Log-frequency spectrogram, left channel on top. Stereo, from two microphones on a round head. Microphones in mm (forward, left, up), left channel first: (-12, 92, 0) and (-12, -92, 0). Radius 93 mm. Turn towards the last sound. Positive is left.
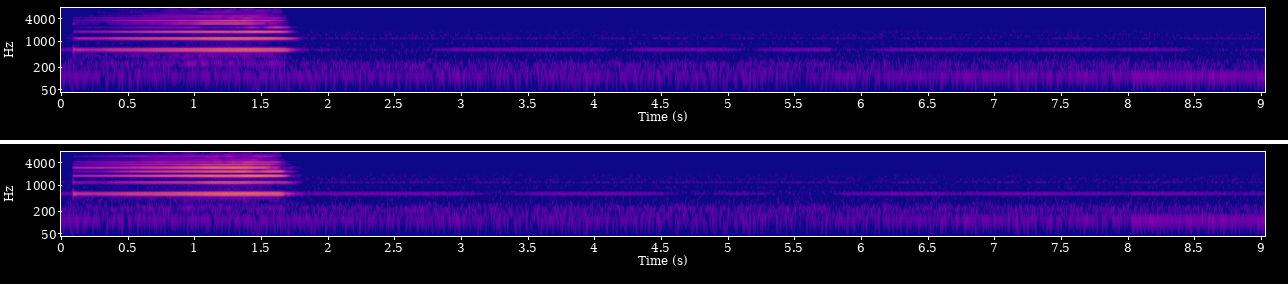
turn(degrees=-30)  # may be behind; listen again after turning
